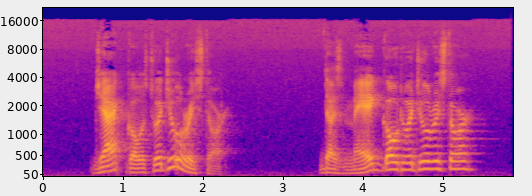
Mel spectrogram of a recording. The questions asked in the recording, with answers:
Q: Does Meg go to a jewelry store?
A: No, Meg doesn't go to a jewelry store, but Jack does.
